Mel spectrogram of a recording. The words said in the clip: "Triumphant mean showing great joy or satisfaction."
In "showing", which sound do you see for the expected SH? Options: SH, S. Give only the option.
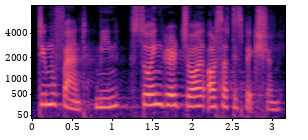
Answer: S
